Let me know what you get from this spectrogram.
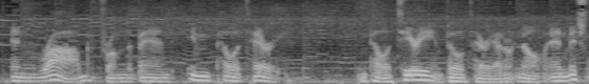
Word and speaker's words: Impellitteri: Yeah, I think it's Impellitteri. – I think so. – Yeah. I think that's it.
